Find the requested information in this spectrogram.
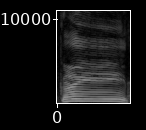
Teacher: Nós não vamos ter o M aqui, porque ele vai nasalizar o I também, ó. Cãe, tudo ficou nasal.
